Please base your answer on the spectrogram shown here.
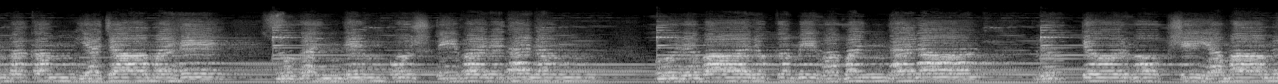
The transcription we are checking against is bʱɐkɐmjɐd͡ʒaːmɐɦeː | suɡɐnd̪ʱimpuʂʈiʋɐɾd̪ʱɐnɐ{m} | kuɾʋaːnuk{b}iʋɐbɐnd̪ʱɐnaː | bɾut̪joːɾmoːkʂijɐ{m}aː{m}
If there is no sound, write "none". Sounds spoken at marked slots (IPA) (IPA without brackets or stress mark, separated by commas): m, m, m, m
